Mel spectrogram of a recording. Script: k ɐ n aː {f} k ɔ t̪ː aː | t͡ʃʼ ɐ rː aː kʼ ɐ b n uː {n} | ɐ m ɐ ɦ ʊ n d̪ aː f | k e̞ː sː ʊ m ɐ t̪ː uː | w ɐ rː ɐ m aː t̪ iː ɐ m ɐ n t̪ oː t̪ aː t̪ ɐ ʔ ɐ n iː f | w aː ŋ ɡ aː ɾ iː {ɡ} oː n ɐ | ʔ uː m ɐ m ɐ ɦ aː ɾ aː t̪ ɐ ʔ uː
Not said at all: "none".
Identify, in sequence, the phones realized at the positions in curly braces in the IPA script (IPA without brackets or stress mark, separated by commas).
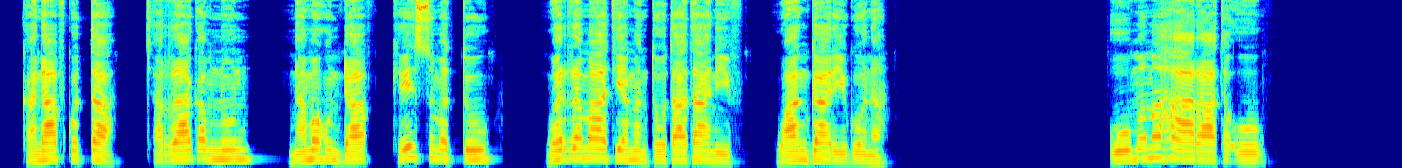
f, nː, ɡ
